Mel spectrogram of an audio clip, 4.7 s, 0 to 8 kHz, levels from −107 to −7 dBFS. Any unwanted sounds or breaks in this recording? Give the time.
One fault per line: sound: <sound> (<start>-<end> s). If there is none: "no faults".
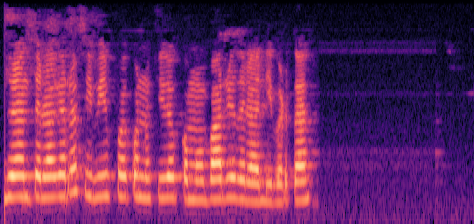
no faults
